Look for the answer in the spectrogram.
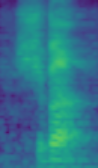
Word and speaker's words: Shabbat: That word in Hebrew is the word Shabbat. – その休まれたがサバス、ヘブル語で。 – It's the word that we get the Sabbath from, Shabbat. – そのサバっていうちょっと発音少し違いますが、英語でサバスって言ってるその言葉はこのシャバっていう言葉から取りました。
